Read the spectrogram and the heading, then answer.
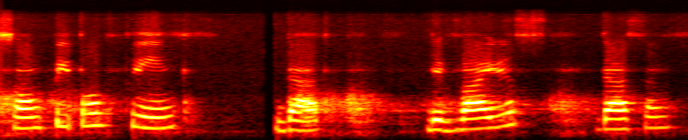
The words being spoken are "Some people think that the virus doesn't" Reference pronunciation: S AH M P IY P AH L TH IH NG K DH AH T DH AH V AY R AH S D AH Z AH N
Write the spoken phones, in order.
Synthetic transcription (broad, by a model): S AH M P IY P AH L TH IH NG K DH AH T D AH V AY AH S D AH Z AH N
